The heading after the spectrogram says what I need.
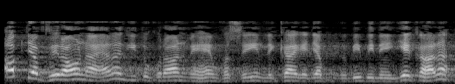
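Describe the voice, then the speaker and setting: Animated male preacher in a hall. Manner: animated, shifting pitch and emphasis. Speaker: religious preacher. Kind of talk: storytelling sermon. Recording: echoey hall, dull lo-fi sound.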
